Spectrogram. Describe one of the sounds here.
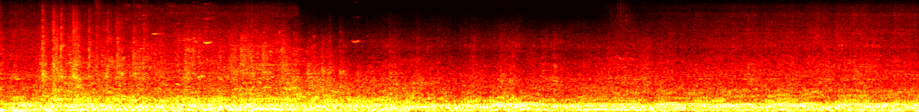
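Wind rumbles loudly across a microphone outdoors.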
